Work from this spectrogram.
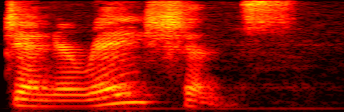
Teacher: Generations is stressed on the third syllable.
